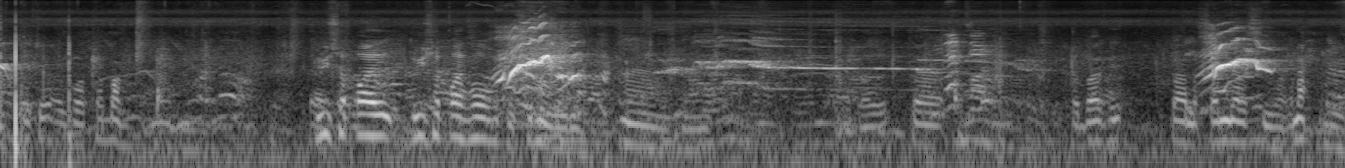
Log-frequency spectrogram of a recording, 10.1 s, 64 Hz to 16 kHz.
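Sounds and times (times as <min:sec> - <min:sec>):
rooster crowing: 0:03.8 - 0:07.9.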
